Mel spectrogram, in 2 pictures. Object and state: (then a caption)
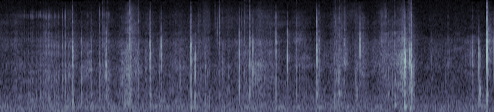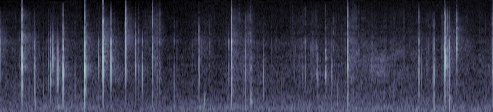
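Plastic wet wipes pouch being crinkled. Thumbs and fingertips rub and crinkle the soft plastic film of a filled, palm-sized Dettol wet wipes pouch. The result is a dense run of bright, dry crinkles and sharp crackling snaps with almost no low end, each one stopping short with no ring.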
